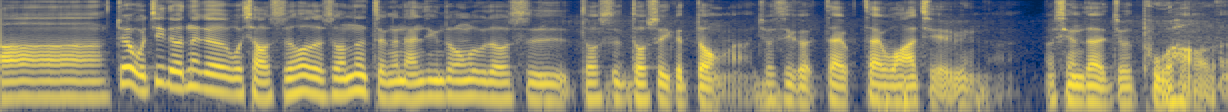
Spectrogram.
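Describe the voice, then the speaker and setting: Very fast and lively in intonation, a man talks at medium pitch with a dark, mellow tone. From grew up abroad (Brunei and elsewhere), born in Taiwan. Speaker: podcast guest. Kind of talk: casual chat. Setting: at a dinner table, eating while recording.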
